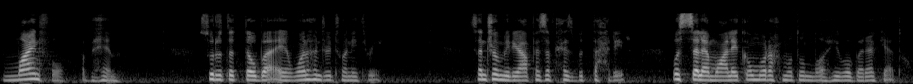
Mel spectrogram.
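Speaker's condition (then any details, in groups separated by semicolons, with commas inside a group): No condition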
